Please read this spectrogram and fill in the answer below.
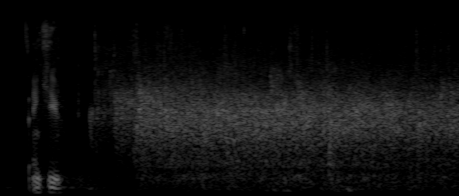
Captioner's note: applause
